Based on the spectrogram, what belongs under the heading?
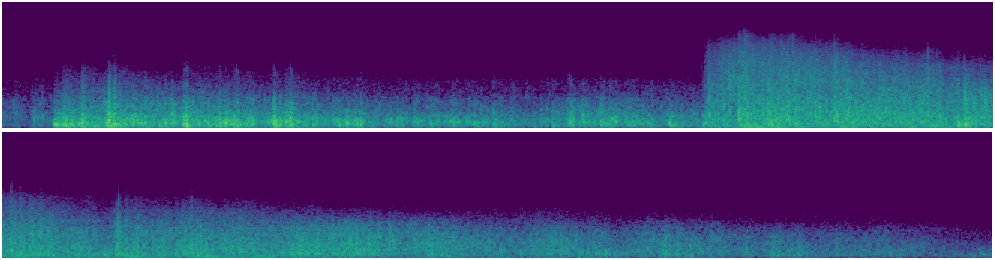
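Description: Thunder over rain: a crackling rumble breaks out about half a second in, then a sharper, brighter crack about six seconds in rolls on and slowly fades away.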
